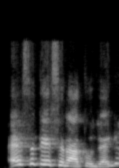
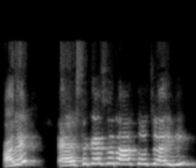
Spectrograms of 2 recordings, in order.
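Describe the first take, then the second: First: Said in the usual way. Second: Put-on higher, louder little boy protesting; a child surprised at mother's worry; child Krishna voice. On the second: Little Krishna protests to mother, higher and louder. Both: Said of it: "तो भगवान कहते हैं".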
